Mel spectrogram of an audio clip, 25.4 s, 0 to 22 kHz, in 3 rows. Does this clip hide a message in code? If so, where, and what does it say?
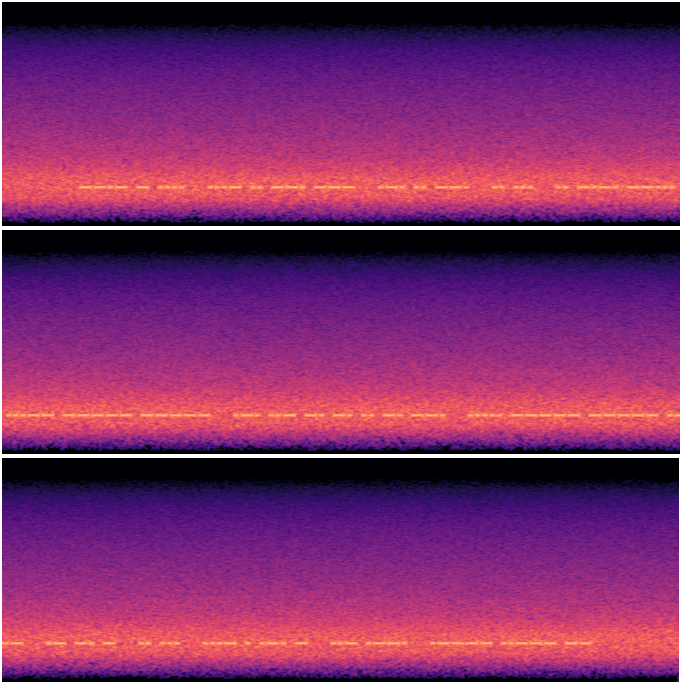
Yes: Morse code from 0.9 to 24.4 s, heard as a keyed tone, machine-sent, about 27 wpm, 580 Hz, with heavy radio static and a narrow filter. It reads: QTH VIGO RIG IS IC7300 RUNNING 500W ANT IS VERT UP 12M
